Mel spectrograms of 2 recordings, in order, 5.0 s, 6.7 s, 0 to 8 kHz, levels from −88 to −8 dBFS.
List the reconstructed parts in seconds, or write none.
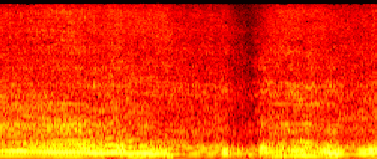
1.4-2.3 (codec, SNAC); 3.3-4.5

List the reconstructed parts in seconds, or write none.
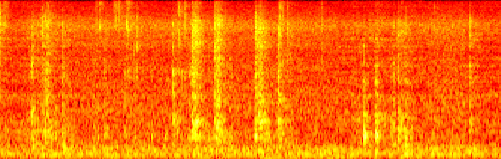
0.0-0.9 (codec, SNAC); 4.5-5.7; 6.2-6.7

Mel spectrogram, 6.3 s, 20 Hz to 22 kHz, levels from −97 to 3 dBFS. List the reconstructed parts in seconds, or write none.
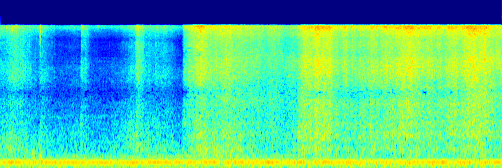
2.3-6.3 (vocoder, BigVGAN v2)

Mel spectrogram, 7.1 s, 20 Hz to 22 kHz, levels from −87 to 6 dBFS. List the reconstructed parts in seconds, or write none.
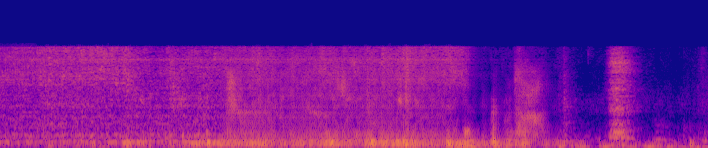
2.2-5.6 (vocoder, WaveNeXt)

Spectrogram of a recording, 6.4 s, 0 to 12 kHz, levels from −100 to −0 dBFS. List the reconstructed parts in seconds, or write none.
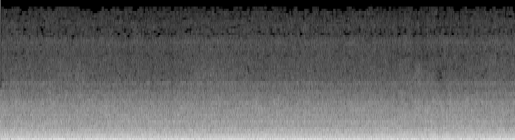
4.8-5.7 (codec, HILCodec)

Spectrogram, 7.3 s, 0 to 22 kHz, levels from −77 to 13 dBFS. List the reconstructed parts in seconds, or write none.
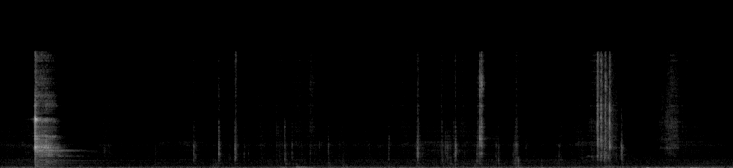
0.0-6.0 (autoencoder, DAC-VAE); 6.7-7.3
